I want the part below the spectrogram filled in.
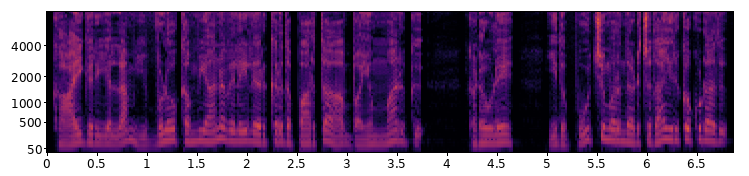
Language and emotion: Tamil, fearful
